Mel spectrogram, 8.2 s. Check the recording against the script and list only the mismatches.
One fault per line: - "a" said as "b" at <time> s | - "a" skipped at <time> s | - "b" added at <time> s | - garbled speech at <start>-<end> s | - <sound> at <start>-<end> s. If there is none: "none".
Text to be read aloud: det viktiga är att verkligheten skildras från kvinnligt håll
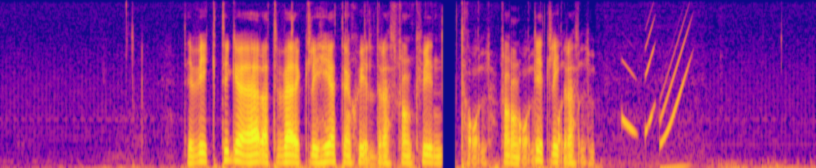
- dropout at 4.4-4.6 s
- garbled speech at 5.0-6.0 s
- chirp at 6.2-7.0 s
